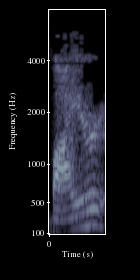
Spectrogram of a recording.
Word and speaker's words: Bayer: I can tell you that it's pronounced Bayer if you are speaking German. It's pronounced Bayer if you're speaking English.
